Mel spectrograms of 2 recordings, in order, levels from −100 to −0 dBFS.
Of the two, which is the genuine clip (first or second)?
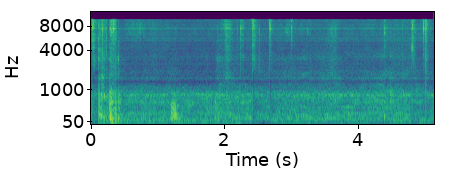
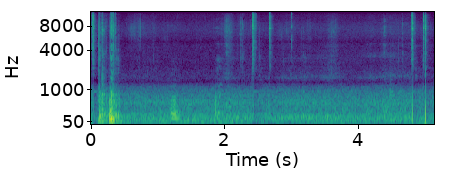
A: second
